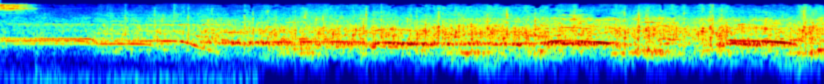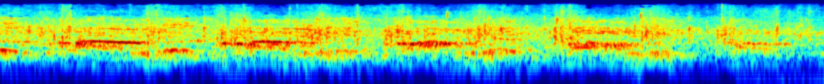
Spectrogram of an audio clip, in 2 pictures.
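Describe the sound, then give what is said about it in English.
An enthusiastic crowd cheers and applauds in a steady, dense roar, welcoming Kemi Seba as he makes his entrance flanked by security guards, with clapping and shouting voices rising and falling throughout, loud and continuous for the whole stretch. “An enthusiastic crowd welcomes the man who presents himself as the new voice of African unity and independence.”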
